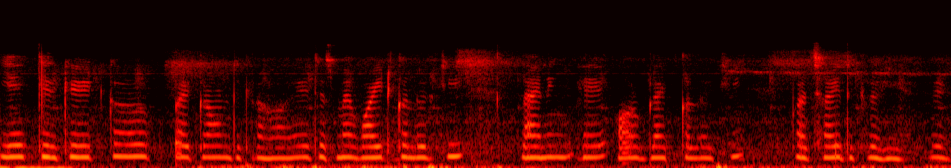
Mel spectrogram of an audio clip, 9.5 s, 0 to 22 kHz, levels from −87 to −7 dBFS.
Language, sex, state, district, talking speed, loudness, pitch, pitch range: Hindi, female, Bihar, Madhepura, 140 wpm, -49 LUFS, 260 Hz, 255-270 Hz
